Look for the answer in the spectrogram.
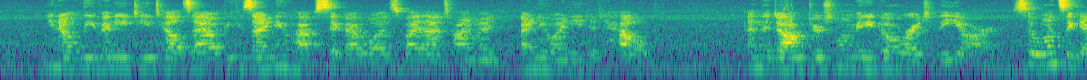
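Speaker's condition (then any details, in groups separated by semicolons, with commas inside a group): No condition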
